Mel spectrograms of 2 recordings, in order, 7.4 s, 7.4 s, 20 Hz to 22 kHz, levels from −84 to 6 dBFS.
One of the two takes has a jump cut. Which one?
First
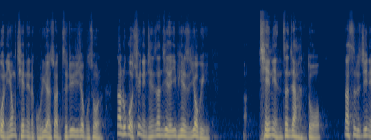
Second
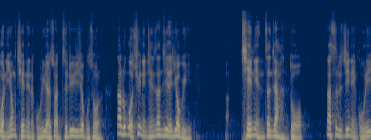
second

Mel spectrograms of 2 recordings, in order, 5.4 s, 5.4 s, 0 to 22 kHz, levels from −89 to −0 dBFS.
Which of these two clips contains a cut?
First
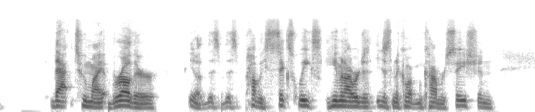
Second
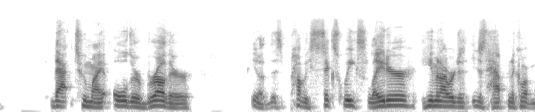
first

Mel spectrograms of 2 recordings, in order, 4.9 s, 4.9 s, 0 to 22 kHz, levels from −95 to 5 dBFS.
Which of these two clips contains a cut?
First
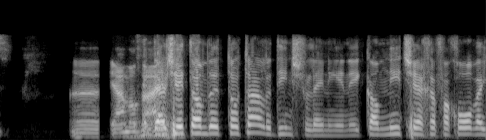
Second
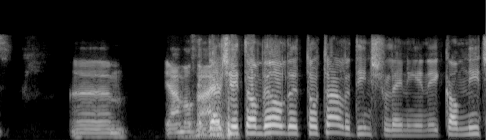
first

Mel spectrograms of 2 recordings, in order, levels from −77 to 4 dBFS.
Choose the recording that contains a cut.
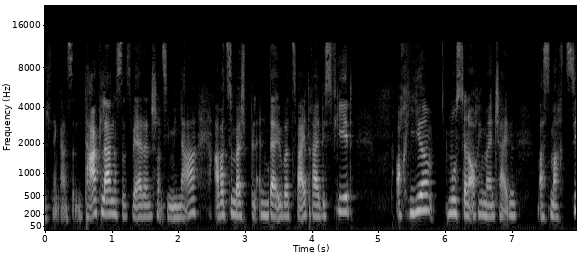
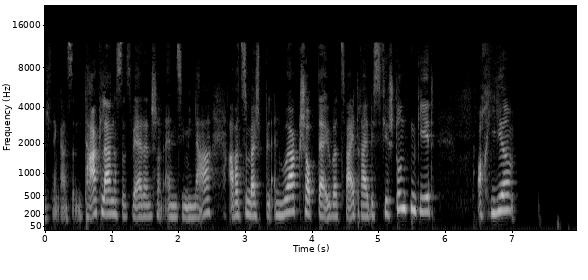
first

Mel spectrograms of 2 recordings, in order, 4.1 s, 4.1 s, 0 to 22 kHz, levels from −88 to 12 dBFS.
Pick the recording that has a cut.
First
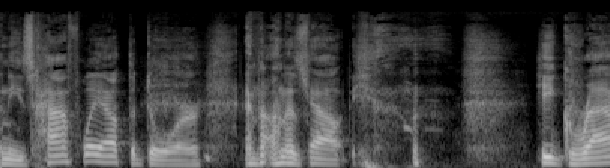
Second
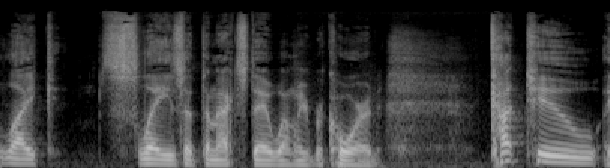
first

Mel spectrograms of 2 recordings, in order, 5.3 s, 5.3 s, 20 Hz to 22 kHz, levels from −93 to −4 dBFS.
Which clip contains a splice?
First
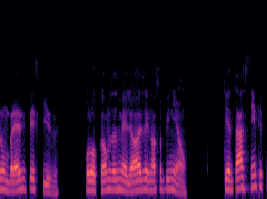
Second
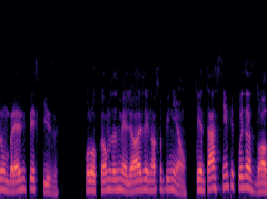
second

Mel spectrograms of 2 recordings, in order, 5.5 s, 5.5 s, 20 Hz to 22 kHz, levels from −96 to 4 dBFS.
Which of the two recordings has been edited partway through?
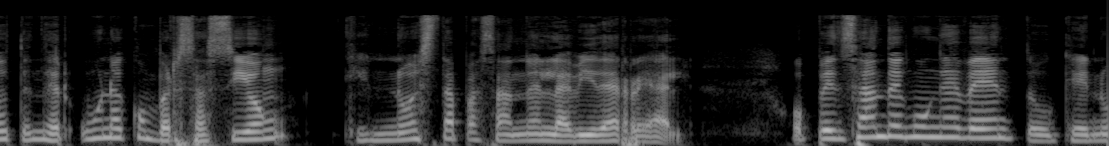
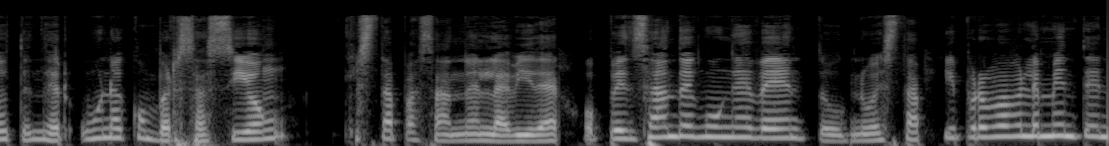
second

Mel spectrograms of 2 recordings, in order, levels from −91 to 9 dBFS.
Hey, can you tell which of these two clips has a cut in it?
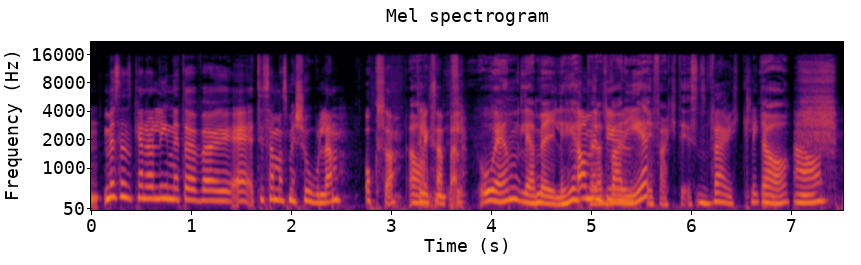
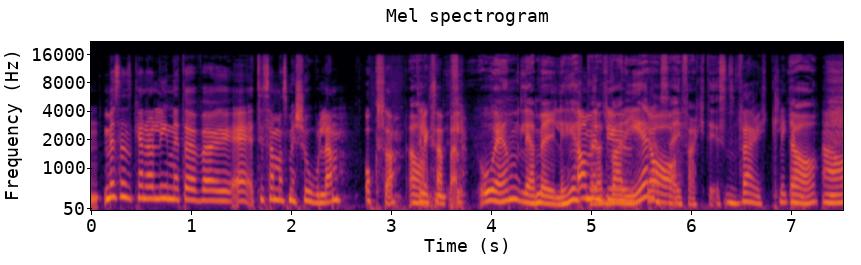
first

